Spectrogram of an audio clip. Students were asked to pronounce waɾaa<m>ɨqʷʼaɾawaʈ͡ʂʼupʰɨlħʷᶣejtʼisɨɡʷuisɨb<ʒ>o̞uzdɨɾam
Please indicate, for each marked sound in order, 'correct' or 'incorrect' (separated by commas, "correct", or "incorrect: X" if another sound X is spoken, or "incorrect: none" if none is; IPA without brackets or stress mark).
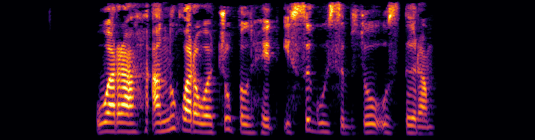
incorrect: n, incorrect: z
